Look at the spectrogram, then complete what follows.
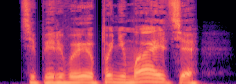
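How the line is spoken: Trembling voice. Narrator (Russian): сказал он дрожащим голосом

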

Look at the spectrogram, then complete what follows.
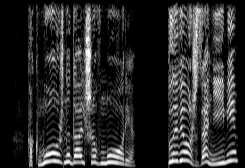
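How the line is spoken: Shrill shriek. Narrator (Russian): завизжал Грифон

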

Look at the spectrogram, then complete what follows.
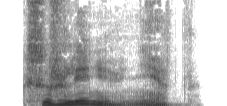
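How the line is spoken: Sighing. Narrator (Russian): вздохнула она

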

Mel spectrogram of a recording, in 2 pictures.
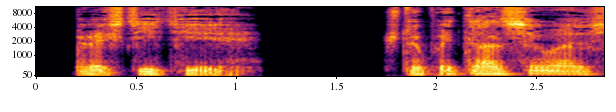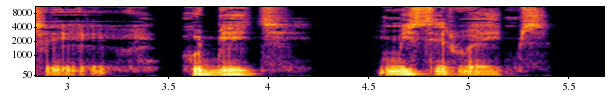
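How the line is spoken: Whisper. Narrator (Russian): прошептал он

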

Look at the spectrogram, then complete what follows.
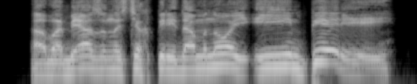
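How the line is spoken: Roaring. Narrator (Russian): проревел Арн Аббас

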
